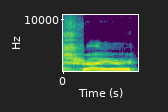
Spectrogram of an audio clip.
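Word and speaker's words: Schreier: Shrier Shrier.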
